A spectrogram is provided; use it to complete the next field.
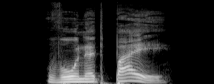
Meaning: second-person plural subjunctive I of beiwohnen
- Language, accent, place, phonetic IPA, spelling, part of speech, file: German, Germany, Berlin, [ˌvoːnət ˈbaɪ̯], wohnet bei, verb, De-wohnet bei.ogg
